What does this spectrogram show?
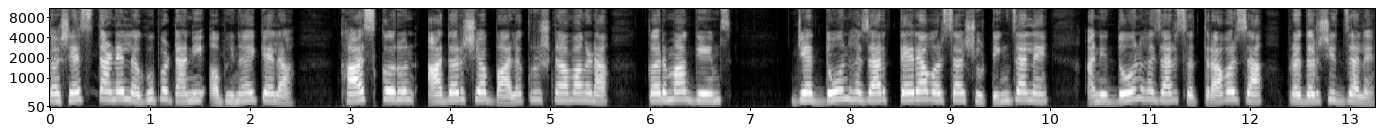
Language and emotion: Goan Konkani, neutral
